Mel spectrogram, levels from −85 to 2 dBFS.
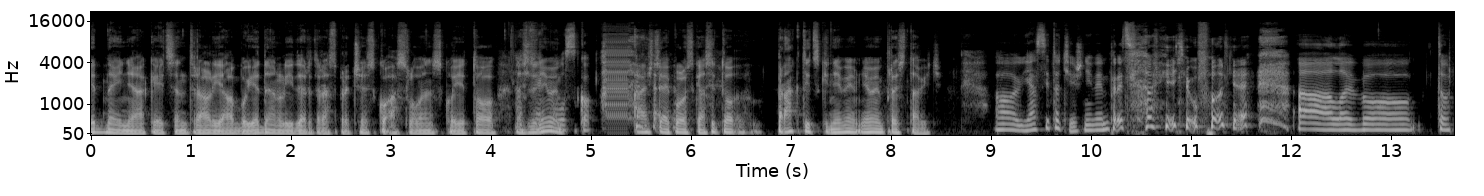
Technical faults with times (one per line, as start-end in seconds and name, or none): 5.18-5.38 system hang loop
